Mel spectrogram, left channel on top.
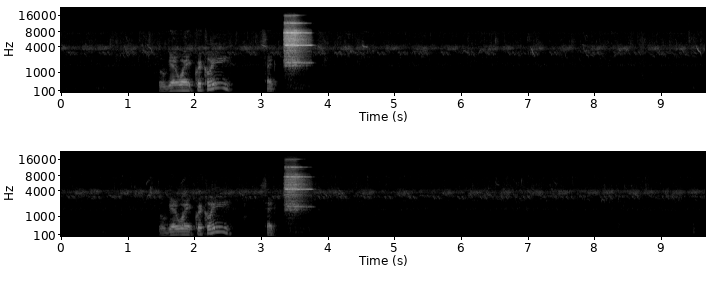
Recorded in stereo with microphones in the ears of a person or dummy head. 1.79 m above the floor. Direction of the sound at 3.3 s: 60° left (ahead or behind).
